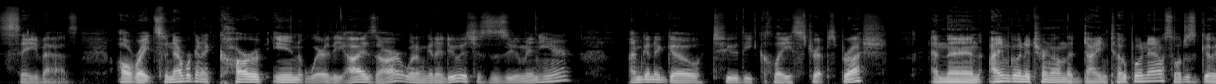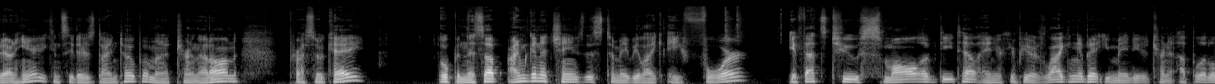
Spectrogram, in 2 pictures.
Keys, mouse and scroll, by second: 0.7-7.1 middle drag, 7.1 click, 8.0 middle click, 8.9 f, 9.0-24.3 middle drag.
